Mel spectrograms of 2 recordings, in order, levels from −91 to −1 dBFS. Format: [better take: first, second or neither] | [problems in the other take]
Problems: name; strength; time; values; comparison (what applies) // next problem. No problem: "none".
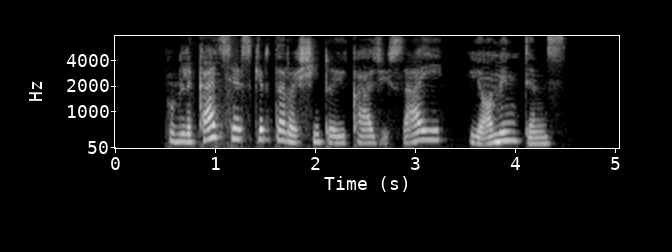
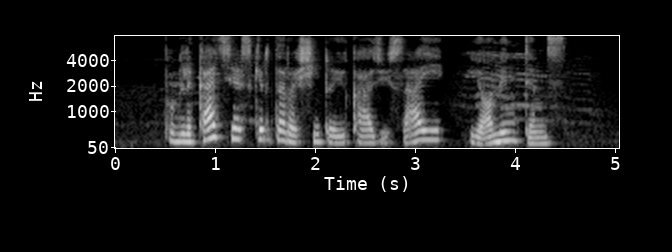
second | noise reduction (neural mask model DeepFilterNet 3)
